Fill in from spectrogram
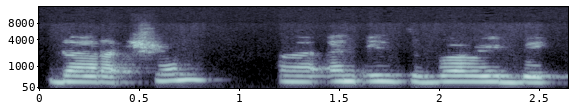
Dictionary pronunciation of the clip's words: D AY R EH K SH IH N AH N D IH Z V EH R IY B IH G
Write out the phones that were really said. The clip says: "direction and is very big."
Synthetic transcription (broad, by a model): D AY R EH K SH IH N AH N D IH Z V EH R IY B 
